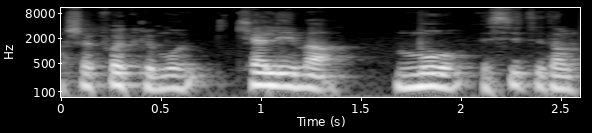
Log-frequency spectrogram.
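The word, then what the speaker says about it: كلمة: Alors quelles sont les trois façons de prononcer le mot kalima en arabe? Amma lughatuha fa kalimatun, kalimatun, ala wazni nabiqatun, ala wazni nabiqatin.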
